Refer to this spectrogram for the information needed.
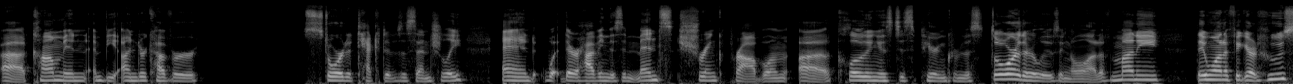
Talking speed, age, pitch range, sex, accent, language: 165 wpm, 20-39, 165-200 Hz, female, American, English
